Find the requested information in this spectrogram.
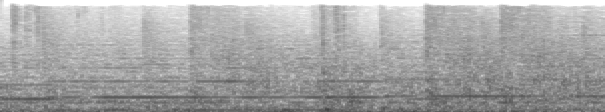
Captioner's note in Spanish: Disparos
